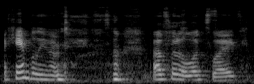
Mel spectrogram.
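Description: A woman's voice: a little high, a little fast, slight background noise, low-quality recording. Chatty thirtysomething woman baking live at home, rambly and giggly, phone mic on the kitchen table. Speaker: livestream baking host. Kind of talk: casual chat while baking. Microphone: phone camera on the table.

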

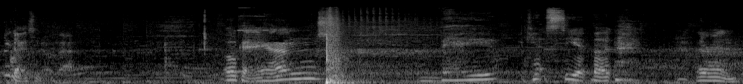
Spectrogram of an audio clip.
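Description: A woman's voice: medium pitch, lively intonation, slow, pauses often. Chatty young woman cooking at home. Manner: chatty, lots of "like" and "you know". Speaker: cooking vlogger. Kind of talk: casual home cooking tutorial. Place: home kitchen, indoors. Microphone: phone or camera at arm's length. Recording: music playing underneath.

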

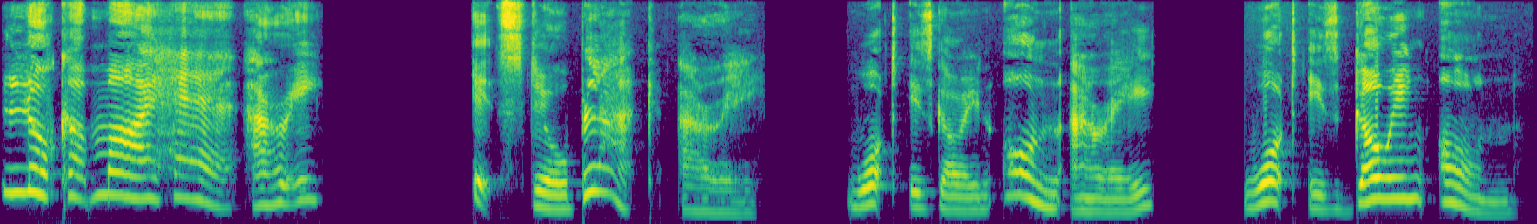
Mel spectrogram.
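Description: A woman voicing an excitable, gullible schoolboy with emphatic exclamations in a storybook reading. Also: a little high, drawn-out words, full character voice. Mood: exasperated. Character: excitable gullible schoolboy, loudly exasperated, later slyly boastful.

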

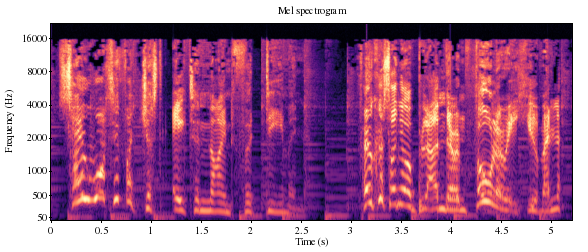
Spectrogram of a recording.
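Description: A man's voice: high voice, very animated, normal speed, creaky, pushed and bright, soft background music, full character voice. A British man voicing a bratty, self-important tiger warrior in a comedic audio roleplay, haughty, demanding and full of theatrical exclamations. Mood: haughty proud.

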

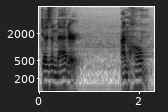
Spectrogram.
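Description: Man acting a young male lion, earnest, defiant, stern, plain delivery, average pitch, amateur cartoon dub. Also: little pitch movement, slow pace, vocal fry, heavy background noise.

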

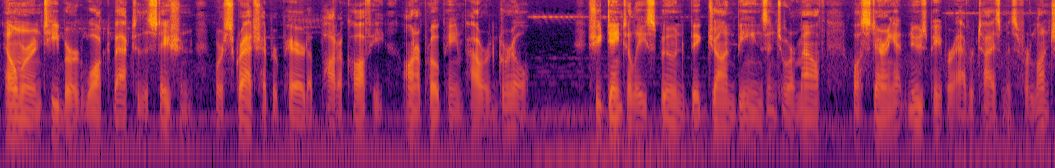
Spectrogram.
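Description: A man's voice: very deep voice, fairly even intonation, normal speed, a little hiss or hum. A man narrating a scripted horror story as the narrator of an audio drama.

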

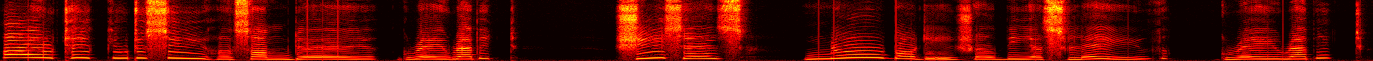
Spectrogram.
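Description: A woman voicing a wise, sleepy old male owl in a children's storybook, with drawn-out, stately hooting speech. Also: sits high, darkish tone, no echo, voice pushed up, poor audio. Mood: kindly, stately.

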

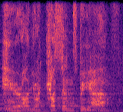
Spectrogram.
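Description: An actor playing a cold, vengeful undead ninja in a fighting game, with a gravelly, distorted growl and threatening delivery. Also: male voice, mid-range voice, level tone, takes it slowly. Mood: defiant. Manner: threatening, declamatory. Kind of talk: fighting game character dialogue. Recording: loud music behind.

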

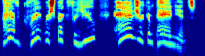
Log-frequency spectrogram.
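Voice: mid-range voice, animated, normal speed, husky, no room sound, clean studio sound, voice pushed up. A narrator doing an eager, respectful stranger woman. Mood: earnest. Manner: earnest, respectful.

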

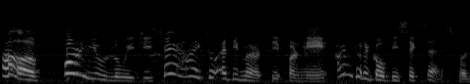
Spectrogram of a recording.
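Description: A man with a high, animated voice does comic banter on a podcast. He is theatrical and exclamatory, with faint noise in the recording. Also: brisk, vocal fry. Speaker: podcast panelist.

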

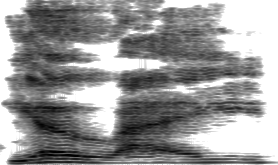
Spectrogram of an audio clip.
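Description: A man voicing a deaf, blunt, cantankerous old housekeeper woman in a storybook reading, with drawn-out querulous rustic speech. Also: fairly high pitch, steady tone, muffled recording, pitched above the performer's own voice. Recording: distant, echoey room recording.

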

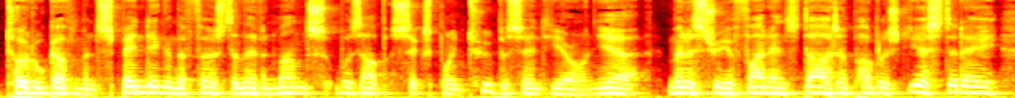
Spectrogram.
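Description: A male host narrates a scripted economic news rundown in a calm, measured voice at an ordinary mid pitch. He explains each point steadily, as if walking viewers through the figures, and his voice is wearing thin and turning hoarse. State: losing his voice. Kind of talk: scripted news analysis voice-over.

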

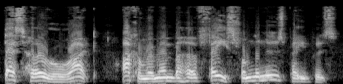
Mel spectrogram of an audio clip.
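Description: A nosy onlooker from a storybook crowd, as a man puts him on. The voice rides high and loud, calling out gossip with relish. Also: animated, moderate pace, vocal fry, poor audio. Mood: excited. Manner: shouting, gossipy.

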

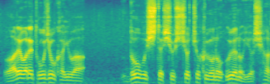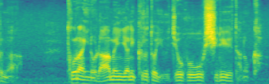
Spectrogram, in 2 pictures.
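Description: An actor playing a calm, calculating middle-aged yakuza man who speaks in polite, measured, formal phrases in a video game. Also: sits low, a little hiss or hum. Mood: measured, insinuating. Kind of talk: Japanese video game cutscene acting.

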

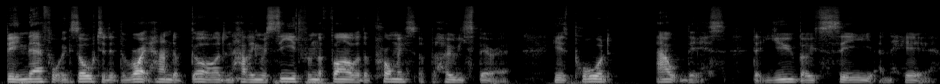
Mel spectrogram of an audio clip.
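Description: A man's voice: fairly low pitch, steady tone, moderate pace. A young man reading a Bible passage aloud, recorded at arm's length in a room at home. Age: young adult. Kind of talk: scripture reading. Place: bright room at home by a window.

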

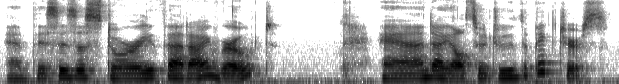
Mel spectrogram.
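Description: A middle-aged woman reading a children's picture book aloud in a deliberate, expressive storytelling manner. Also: on the low side. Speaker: author reading her own children's book. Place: small room at home with bookshelves.

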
